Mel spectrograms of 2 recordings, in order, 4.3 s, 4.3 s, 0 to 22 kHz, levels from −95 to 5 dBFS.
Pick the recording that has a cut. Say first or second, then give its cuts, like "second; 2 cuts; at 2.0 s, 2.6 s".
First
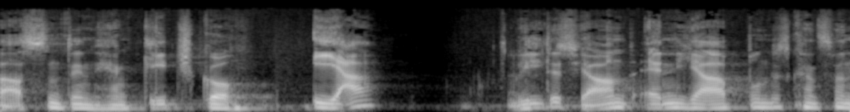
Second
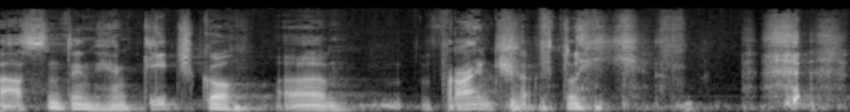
first; 2 cuts; at 1.4 s, 2.5 s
